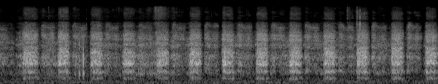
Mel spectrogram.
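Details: Heavy, even panting from a Golden Retriever, one of three sisters out retrieving, the youngest just a year old; loud, regular breathy strokes roughly three per second, close to the microphone.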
